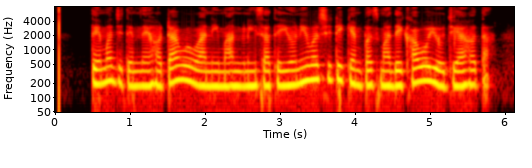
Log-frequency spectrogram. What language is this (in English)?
Gujarati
